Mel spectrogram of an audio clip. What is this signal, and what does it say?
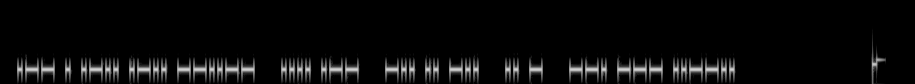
Morse code, heard as a keyed tone, about 30 wpm, 700 Hz. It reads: WELL, HW DID IT GO?
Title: Sentences from Top 200 Words and Abbreviations 30wpm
